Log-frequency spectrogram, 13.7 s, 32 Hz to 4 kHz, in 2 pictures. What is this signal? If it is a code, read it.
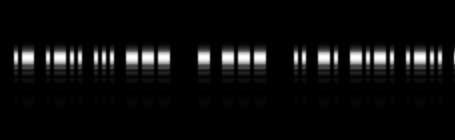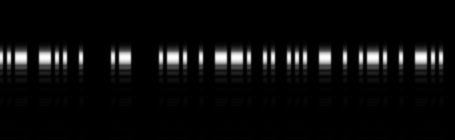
Morse code, heard as a keyed tone, about 20 wpm, 550 Hz. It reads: ALSO TO INCLUDE A REGISTERED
